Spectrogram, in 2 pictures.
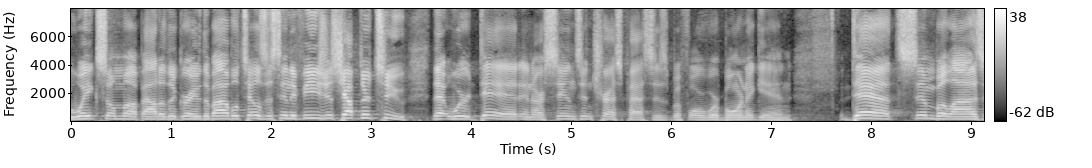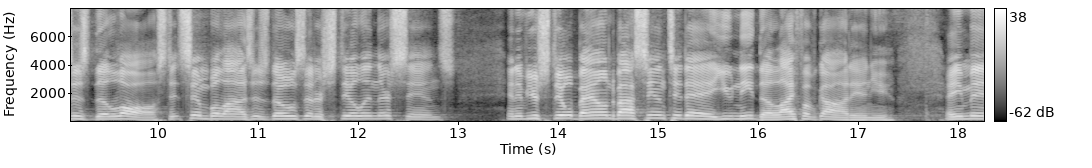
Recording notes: Preached at Gospel Lighthouse in Bossier City, La.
